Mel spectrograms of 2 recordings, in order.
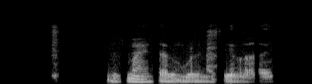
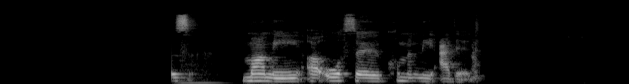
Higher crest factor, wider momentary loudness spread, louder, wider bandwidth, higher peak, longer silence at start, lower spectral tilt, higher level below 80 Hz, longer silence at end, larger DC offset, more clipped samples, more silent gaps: about the same, 18 dB vs 20 dB; first, 21 LU vs 14 LU; about the same, -26 LUFS vs -27 LUFS; second, 7 kHz vs 11.5 kHz; about the same, -8 dBFS vs -10 dBFS; second, 0.5 s vs 1.7 s; first, -8 dB/octave vs -4.5 dB/octave; about the same, -62 dBFS vs -60 dBFS; second, 0.4 s vs 1.5 s; neither; neither; first, 0.60-1.07 s vs none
